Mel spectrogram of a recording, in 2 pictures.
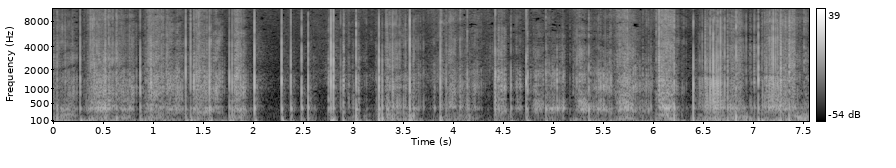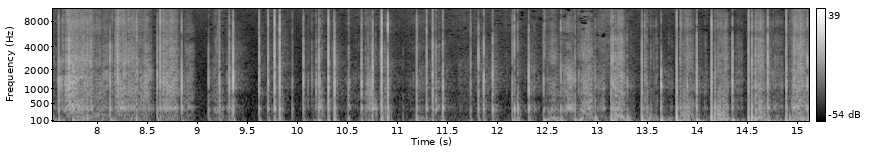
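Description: A medium red MK saffiano leather tote with metal hardware, held up so it sits hollow, is scratched and tapped with fingertips and nails. Quick, irregular taps and scratchy rubs come in dense bursts for the whole clip, each one short and dry with a dull low thump and little high sound.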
